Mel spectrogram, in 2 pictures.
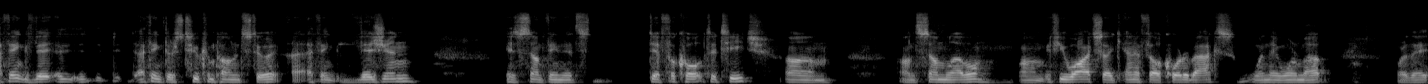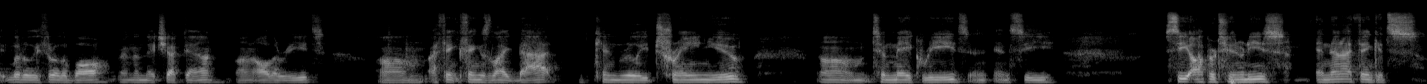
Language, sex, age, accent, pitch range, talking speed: English, male, 30-49, American, 100-110 Hz, 155 wpm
